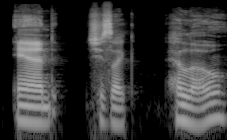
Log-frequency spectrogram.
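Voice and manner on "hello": put-on sleepy, tired voice, quieter. Retelling a phone call where the other person just woke: imitating a tired voice. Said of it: "with a tired voice".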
